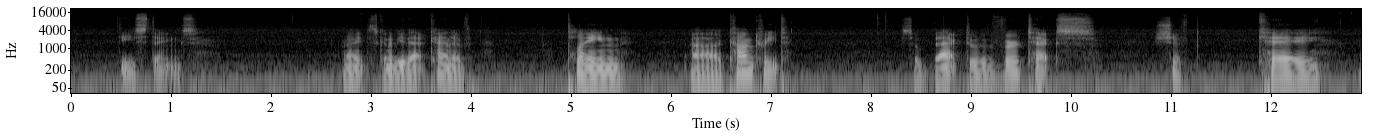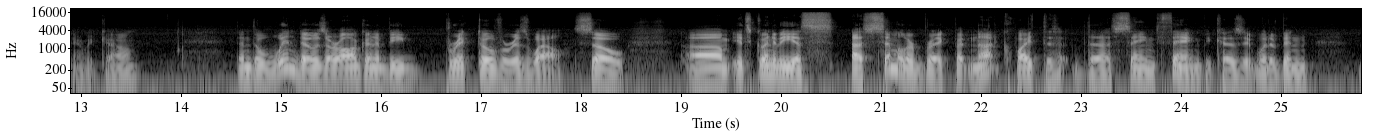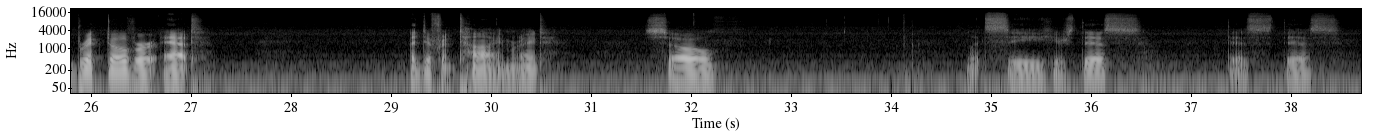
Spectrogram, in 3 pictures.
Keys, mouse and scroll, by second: 0.5 l, 5.0 scroll down 2, 5.4 middle click, 8.1 Tab, 11.9 shift+k, 12.7 a, 13.3 middle click, 19.4 middle click, 24.8 click, 30.0 middle click, 31.8 a, 33.1 scroll up 2, 33.5 shift+middle click, 34.2 c, 38.5 right click.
